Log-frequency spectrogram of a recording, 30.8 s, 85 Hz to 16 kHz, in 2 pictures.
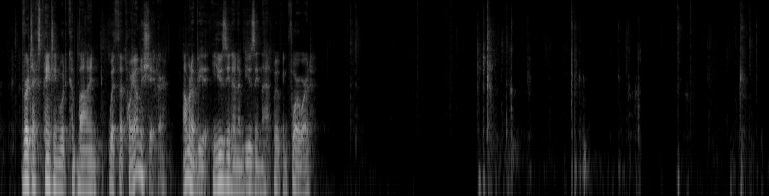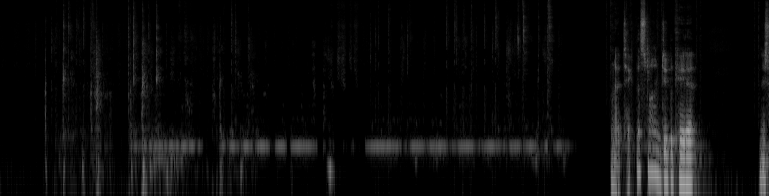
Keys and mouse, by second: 0.0-1.8 ctrl+middle drag, 0.5 shift+click, 1.4 ctrl+j, 1.8 ctrl+Tab, 3.9 ctrl+r, 4.1 click, 4.2-8.0 shift+middle drag, 4.8 ctrl+z, 5.0 r, 8.0-12.7 drag, 9.6 KP_0, 11.6 ctrl+r, 12.7-13.9 right drag, 13.9-19.7 drag, 13.9 d, 19.8-25.6 shift+drag, 25.3 ctrl+Tab, 28.1 shift+d.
